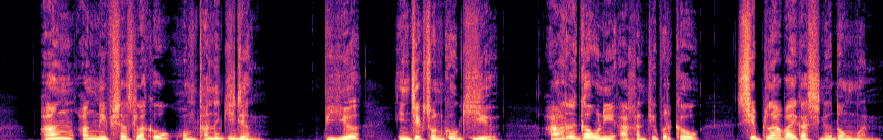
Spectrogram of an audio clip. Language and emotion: Bodo, fearful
